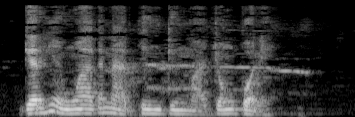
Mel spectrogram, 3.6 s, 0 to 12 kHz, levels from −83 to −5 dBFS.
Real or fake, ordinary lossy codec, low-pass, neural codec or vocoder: real; AAC, 32 kbps; 9.9 kHz; none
